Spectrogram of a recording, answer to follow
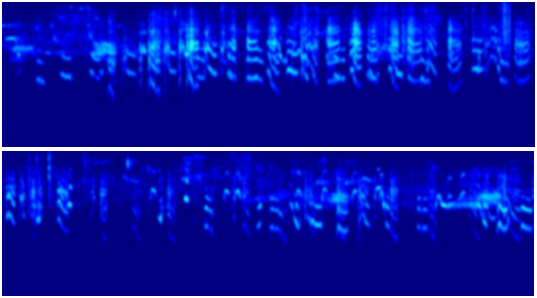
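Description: Grey francolins (titar) calling: a dense chatter of many short, overlapping chirping notes, thinning out for a few seconds after the middle and building again near the end.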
